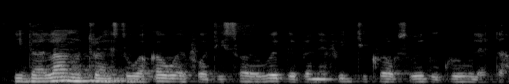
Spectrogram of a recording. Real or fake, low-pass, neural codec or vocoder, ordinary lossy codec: fake; 7.2 kHz; vocoder, 44.1 kHz, 128 mel bands every 512 samples, BigVGAN v2; none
